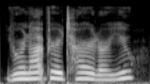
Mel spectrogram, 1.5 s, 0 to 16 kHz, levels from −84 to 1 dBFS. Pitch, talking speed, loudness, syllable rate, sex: 245 Hz, 280 wpm, -15 LUFS, 8.6 syllables/s, female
